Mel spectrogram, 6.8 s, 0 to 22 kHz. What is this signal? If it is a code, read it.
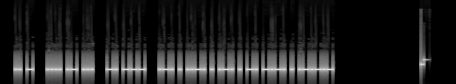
Morse code, heard as a keyed tone, about 40 wpm, 700 Hz. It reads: IT HAS NO REFERENCE.
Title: Sentences from Top 1200 Words 40wpm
